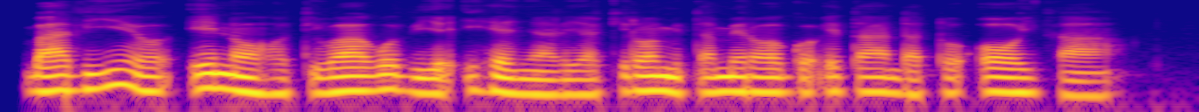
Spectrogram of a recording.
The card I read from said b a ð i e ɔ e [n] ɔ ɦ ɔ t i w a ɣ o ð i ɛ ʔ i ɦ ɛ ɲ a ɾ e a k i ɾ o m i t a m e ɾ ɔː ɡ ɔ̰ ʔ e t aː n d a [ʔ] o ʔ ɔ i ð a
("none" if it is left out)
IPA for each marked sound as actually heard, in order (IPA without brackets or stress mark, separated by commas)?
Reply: n, t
